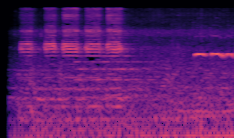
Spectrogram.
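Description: Vehicle horn beeping rapidly, about five short high toots in quick succession, then stopping.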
